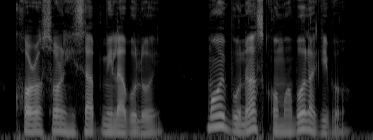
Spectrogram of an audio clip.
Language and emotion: Assamese, sad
